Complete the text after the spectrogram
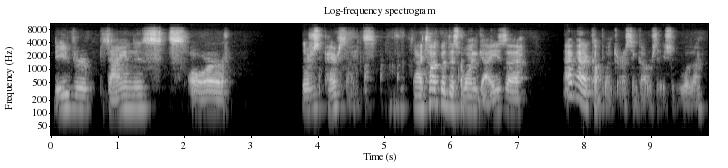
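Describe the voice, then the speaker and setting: A man giving a rambling, unscripted monologue for an audio log, halting often and letting his sentences trail off. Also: medium pitch, a little mellow, lo-fi sound. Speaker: vlogger recording an audio log.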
